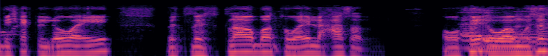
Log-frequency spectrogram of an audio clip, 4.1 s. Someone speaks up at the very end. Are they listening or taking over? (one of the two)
listening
